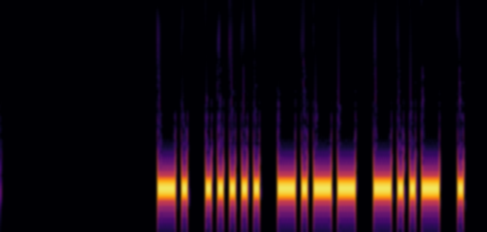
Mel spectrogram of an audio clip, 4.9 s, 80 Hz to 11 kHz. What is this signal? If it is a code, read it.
Morse code, heard as a keyed tone, about 21 wpm, 700 Hz. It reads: N5YXE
